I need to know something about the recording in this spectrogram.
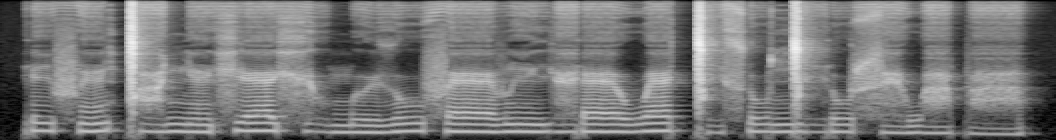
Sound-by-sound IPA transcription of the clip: ɾi˨fẽ˨˦ ǀa̤˧ɲẽ˨xʲɛː˦ xʲṳ˦˨mɯ˨y̯ ðu˦ fɛː˧βĩ˧ jɛ̤˧ ɾɛː˧wɛ˦ ǀi̤˨s ɾu˧ŋ͡ǀi̤˧ɾu˧ ɬɛ̤˧wa̤˧pa̤˨

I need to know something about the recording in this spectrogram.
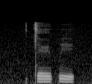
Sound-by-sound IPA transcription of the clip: te˦ɪ̯ pi˦˨

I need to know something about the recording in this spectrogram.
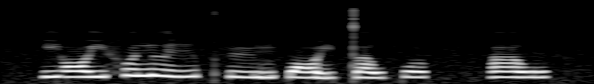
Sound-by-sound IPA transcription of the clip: jɔː˨˧jfɵ˥nliː˨˥ pʰyː˨˩mpɔː˨˩j t̪ɐ˨wpʊ˧k̚ | ɐ˨w

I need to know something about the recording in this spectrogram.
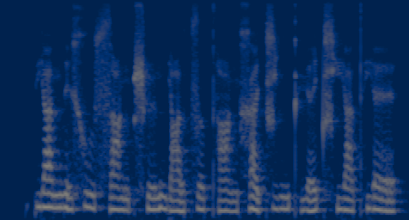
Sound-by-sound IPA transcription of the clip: pjä˥n̪e˨ɪ̯ xu˥˩sɑ˨˩ŋʈ͡ʂʰɻ̩˧˥ n̪jɑ˨˩ʊ̯t͡sɤ˥˩ t̪ʰɑ˨˩ŋ xä˥˩t͡ɕi˥ŋpʰɥɛ˧˥ t͡ɕʰjä˥˧t̪ʰjɛ˥˩

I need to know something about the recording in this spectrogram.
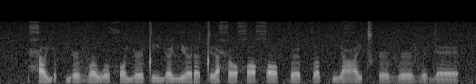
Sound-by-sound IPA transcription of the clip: ħʌjəkjə˞ vʌwoxɔ jə˞tijœ lʲʌɾʌ tɘħoχɔ χɔ kœkʌ kiʕit͡sʼə˞ və˞vɘ dɛ

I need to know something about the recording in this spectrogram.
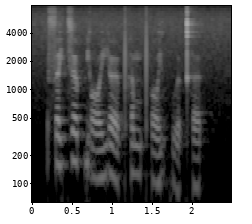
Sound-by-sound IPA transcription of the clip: sɐ˥jt͡sœː˥p̚ jɔː˨˧jœː˨ pʰɐ˧mpʰɔː˨˥jkʷœː˨˩kʰɐ˨˥k̚

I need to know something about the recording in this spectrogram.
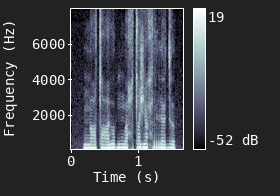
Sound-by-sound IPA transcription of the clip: ŋɔ tˤoə̯ðob ŋoħtˤɛʒæ̃ħ rœdɵ

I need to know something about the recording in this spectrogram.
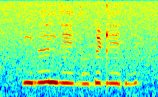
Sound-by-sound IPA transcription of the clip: mbɘːndeːɡou̯ ɗɘɖeːɓe̤

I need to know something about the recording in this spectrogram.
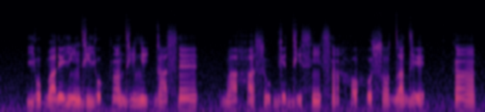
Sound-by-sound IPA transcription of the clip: jo˦ba˧ɾe˦jĩ˦˨ di˧jo˧ kã˨di˧li˧ ɡa˧sɛ̃˦ | ba˧ha˨su˨˦ɡe˦˨ di˨sĩ˧sã˨ hɔ˨ho˨˦ sɔ˦da˦de˧ | kã˦

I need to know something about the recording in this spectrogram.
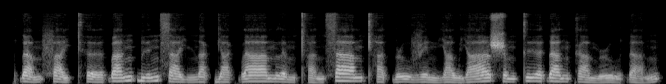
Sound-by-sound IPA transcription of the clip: ɗa˨˩˨m fa˨˩˨jt̪ʰəː˨˩˨ɓa˧˥n ɓɨ˧˥nsa˨˩j na˨˩k̚ja˨˩k̚laː˧m lə˨˩mt̪ʰa˨˩˨n saː˧mt̪ʰa˨˩t̚ɹu˨˩ ve˨˩mja˨˩wjaː˧˥ʂə˧m t̪ɨ˧ə̯ ɗa˧nka˨˩mɹu˨˩˨ɗa˨˩˦n

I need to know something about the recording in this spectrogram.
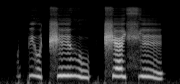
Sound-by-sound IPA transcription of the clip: pʲo˥˩t͡ʃe˥ðu˩˥ʔt͡ʃæ˥ çe˥˩

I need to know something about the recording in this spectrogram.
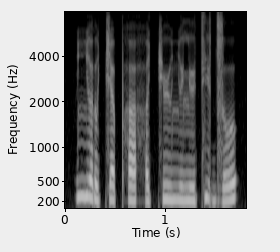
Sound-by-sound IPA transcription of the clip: ʎəɾʊ cɛpʰɐhɐ cy ʎʏlʲʊtʲɐ d͡zʊ

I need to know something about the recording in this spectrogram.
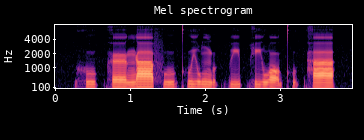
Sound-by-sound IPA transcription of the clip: huː˨k̚hœː˨ ŋaː˧fuː˨˥kʷʰiː˧w ŋʊ˨˥k̚ piː˨˥p̚hiː˨wɔː˨˩ kʷʰɐ˨k̚haː˧

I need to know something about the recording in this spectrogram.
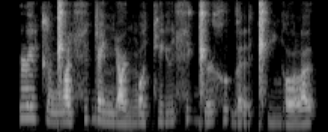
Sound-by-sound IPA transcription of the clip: ɭɛ˦y̯t͡ʃɔ˨ŋ͡ǁɑ˧i̯ xɪ˦ ɡæ˧ ɲɑ˨y̯ ŋɔ˧cʰɪ˧ ɾʲʊ˦i̯xɪ˦ɡ͡ǁə˞˦ xʊ˦˨ɡʌ˧r ǁʰi˨ʎɔ˨u̯lˠə˦

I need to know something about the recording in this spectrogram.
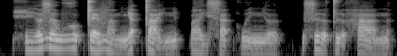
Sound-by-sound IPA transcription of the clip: hi˨˦ə̯zə˧w ɣo˦˥p̚t̪ɛ˨˦va̤˨˩mɲa˦˥t̚ t̪a̰ː˧˨jɲə˨˩p̚ ɓa̤˨˩jsa˨˩t̚ hwɨ˧˩ɲəː˨˩k̚ | sɨ˧˩ə̯t̪ɨ̰˧˨ə̯ha˧˩˨n

